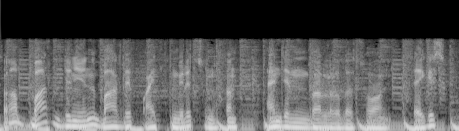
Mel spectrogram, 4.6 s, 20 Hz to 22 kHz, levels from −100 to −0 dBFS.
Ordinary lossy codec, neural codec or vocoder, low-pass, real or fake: none; none; 7.2 kHz; real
